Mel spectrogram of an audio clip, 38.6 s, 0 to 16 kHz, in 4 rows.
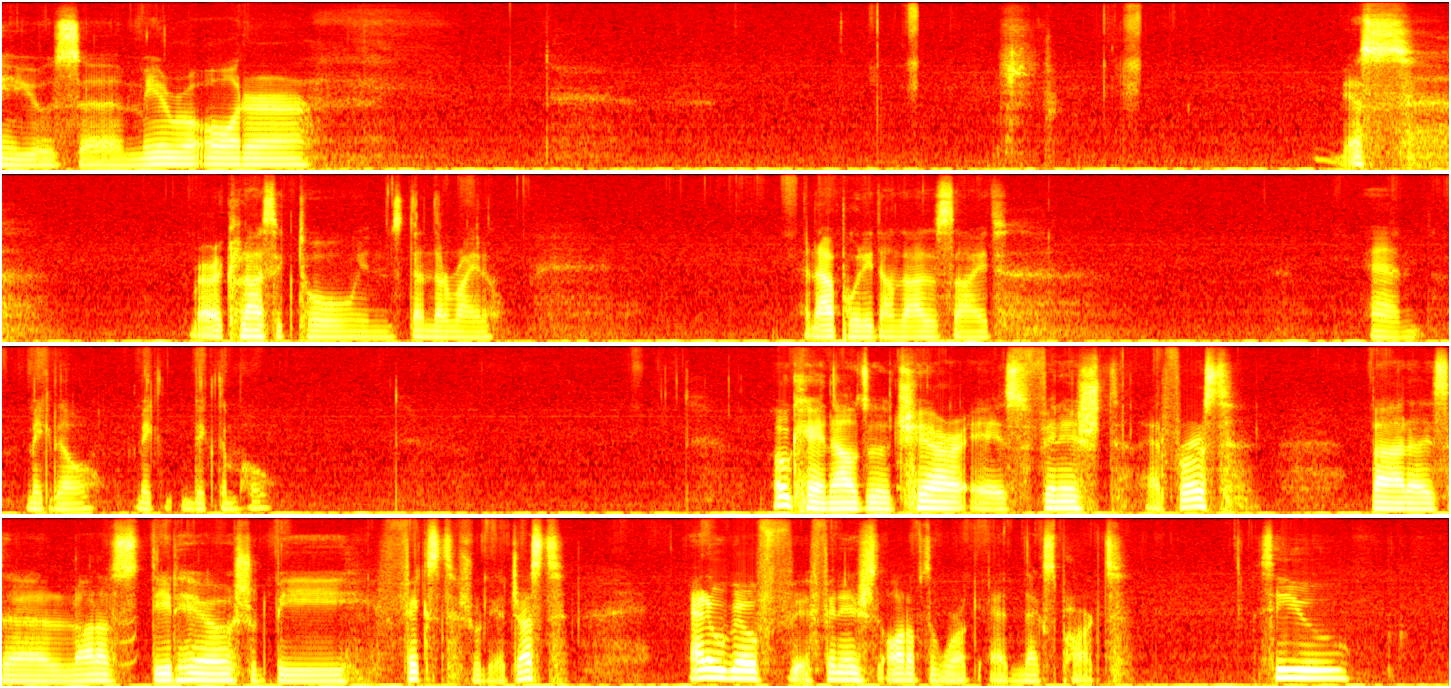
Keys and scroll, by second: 20.9 Tab.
